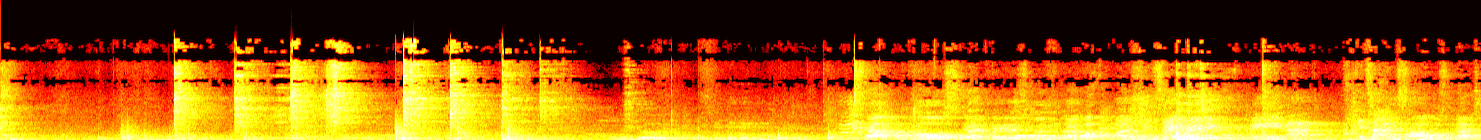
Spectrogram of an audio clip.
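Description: Steel rapier blades clashing, about nine sharp, ringing strikes in quick succession between one and five seconds in. Voices take over in the second half.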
